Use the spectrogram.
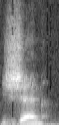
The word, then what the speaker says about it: j'aime: Same will go for j'aime, j'étudie, for these two verbs that start with vowels, okay, A and E.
